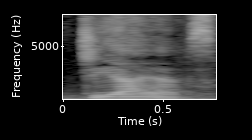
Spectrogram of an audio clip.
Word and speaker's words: GIF: You can create little little gifs, gifs, GIFs, whatever that is.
